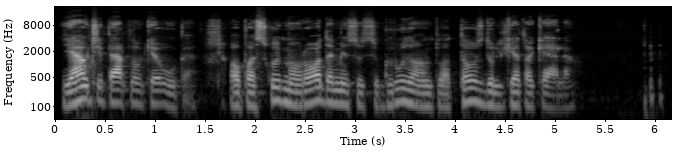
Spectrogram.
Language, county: Lithuanian, Vilnius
